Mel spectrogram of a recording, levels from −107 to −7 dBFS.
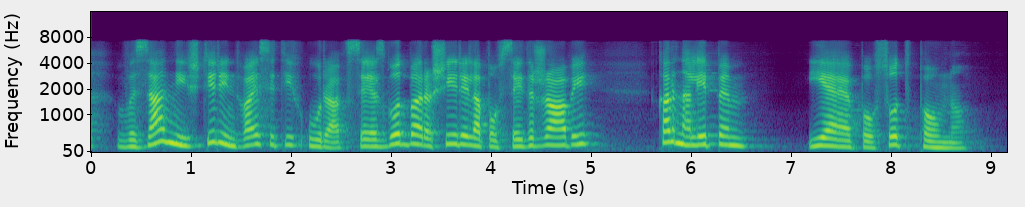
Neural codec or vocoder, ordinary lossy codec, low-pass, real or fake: codec, 16 kHz, about 1 kbps, DyCAST, with the encoder's durations; none; 7.2 kHz; fake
